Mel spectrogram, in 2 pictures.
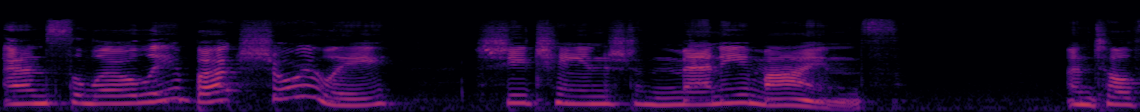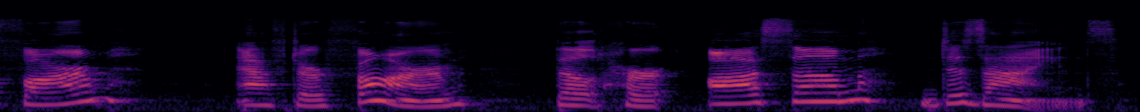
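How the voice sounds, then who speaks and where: A woman host reading aloud to children in an expressive, deliberate storytelling style. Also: fairly high pitch. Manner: dramatic, deliberate storytelling delivery addressed to children. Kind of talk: expressive read-aloud of a rhyming children's picture book.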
